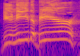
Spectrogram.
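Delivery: high, slow yelled question across water; shouting from water skis; mock yell from afar. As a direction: call out over a boat engine, drawn out. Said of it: "I thought she yelled".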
